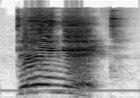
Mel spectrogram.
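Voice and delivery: high, loud outburst; frustrated shout. Real, not acted. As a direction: yell it in exasperation. Frustrated after losing death point.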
